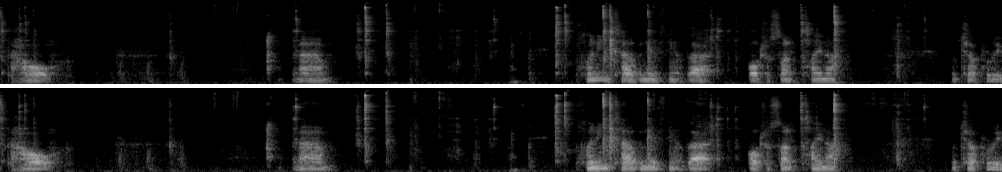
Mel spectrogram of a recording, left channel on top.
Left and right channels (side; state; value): left; quieter; 4.0 dB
